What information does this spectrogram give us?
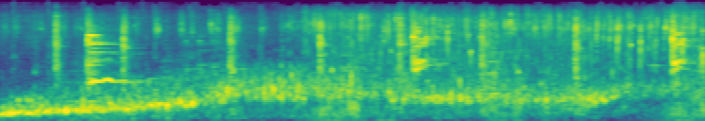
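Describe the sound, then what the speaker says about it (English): Tea being poured out onto a tree in the video game Wanderstop, a soft continuous trickle of liquid with faint chirps above it, fairly quiet throughout. "we're gonna pour it out"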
